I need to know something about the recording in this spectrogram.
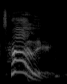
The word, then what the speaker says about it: Telly: The name's Telly. Rhymes with Whoa, Nelly!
